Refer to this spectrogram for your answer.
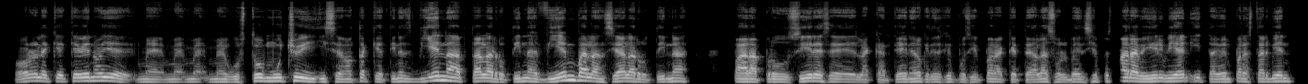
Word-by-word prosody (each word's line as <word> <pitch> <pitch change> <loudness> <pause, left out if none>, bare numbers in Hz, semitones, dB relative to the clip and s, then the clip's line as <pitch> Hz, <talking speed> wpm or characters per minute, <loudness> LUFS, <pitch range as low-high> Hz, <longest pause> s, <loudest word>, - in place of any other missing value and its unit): Órale, 145 +3 0
qué 145 -3 -3
qué 155 - +1
bien, 165 +1 +3
oye, 160 -9 +2
me 120 -2 -5
me 120 +1 -7
me 125 -1 -6
me 125 +1 -4
gustó 120 +7 0
mucho, 155 +3 +2
y 145 -5 +5
y 135 - -1
se 130 -1 0
nota 125 -3 -5
que 125 - -4
tienes 130 -1 -4
bien 175 +10 +3
adaptada 150 -3 +2
la 150 -1 +5
rutina, 135 +2 -1
bien 150 - +4
balanceada 150 -6 +3
la 145 - +3
rutina 130 +4 -3 0.4
para 130 -2 +3
producir 125 +5 0
ese 125 -5 0
la 110 -1 -5
cantidad 110 +3 -6
de - - 0
dinero 130 +1 -1
que 120 - -7
tienes 120 -1 -5
que 130 +1 -5
producir, 115 -1 -8
para 125 -1 -3
que 115 - -5
te - - -6
da 115 - -2
la 130 +1 0
solvencia, 120 +2 -3
pues 140 +1 -11
para 160 -3 +4
vivir 140 +3 +2
bien 150 +2 +2
y 155 - -6
también 125 0 -2
para 140 -1 -3
estar 135 +2 -4
bien 140 0 -1
130 Hz, 235 wpm, -22 LUFS, 120-150 Hz, 0.4 s, y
